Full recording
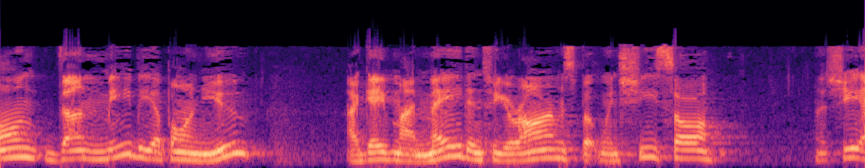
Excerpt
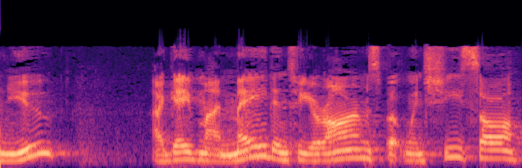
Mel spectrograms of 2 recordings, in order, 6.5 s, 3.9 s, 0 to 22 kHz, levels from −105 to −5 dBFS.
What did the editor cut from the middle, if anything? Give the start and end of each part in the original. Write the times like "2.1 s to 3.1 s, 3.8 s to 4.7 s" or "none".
none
